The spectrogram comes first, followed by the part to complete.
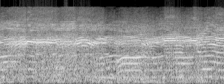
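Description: A man's voice reciting verse in a drawn-out, gliding melody through a loud public-address system.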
